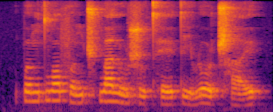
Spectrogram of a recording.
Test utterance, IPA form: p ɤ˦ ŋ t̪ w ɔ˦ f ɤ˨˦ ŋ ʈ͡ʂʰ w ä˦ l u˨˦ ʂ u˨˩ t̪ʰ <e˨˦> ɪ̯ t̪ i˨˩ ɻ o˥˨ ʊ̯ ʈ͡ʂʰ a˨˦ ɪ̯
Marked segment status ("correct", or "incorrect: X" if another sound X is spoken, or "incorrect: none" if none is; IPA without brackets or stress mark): correct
